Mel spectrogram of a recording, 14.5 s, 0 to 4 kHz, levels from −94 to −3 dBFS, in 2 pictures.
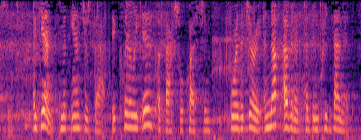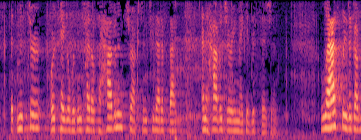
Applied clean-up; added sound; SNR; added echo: none; Burping, eructation + Telephone; 20 dB; none.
